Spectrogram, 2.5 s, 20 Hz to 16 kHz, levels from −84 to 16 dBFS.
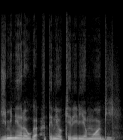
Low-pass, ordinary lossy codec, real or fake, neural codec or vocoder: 14.4 kHz; none; fake; autoencoder, 48 kHz, 32 numbers a frame, DAC-VAE, trained on Japanese speech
